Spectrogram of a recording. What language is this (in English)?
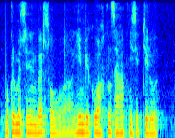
Kazakh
